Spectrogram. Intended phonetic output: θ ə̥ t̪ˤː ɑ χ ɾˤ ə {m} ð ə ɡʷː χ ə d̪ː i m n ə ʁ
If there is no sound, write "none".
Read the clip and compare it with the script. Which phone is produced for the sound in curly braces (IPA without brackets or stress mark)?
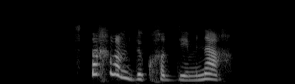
m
